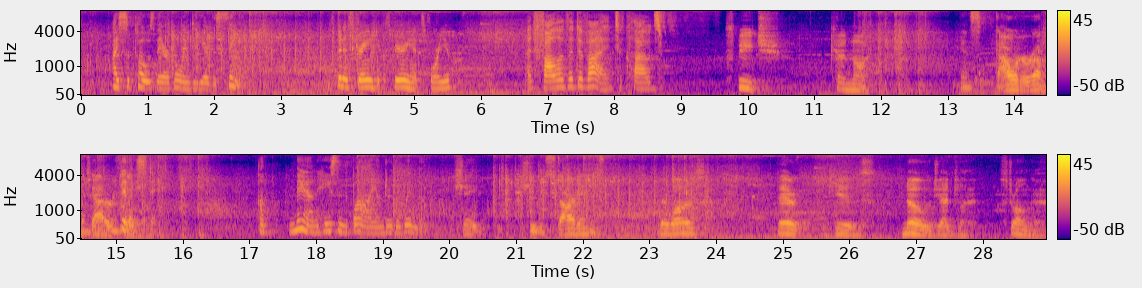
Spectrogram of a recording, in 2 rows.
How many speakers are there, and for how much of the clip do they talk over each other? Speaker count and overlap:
5, about 5%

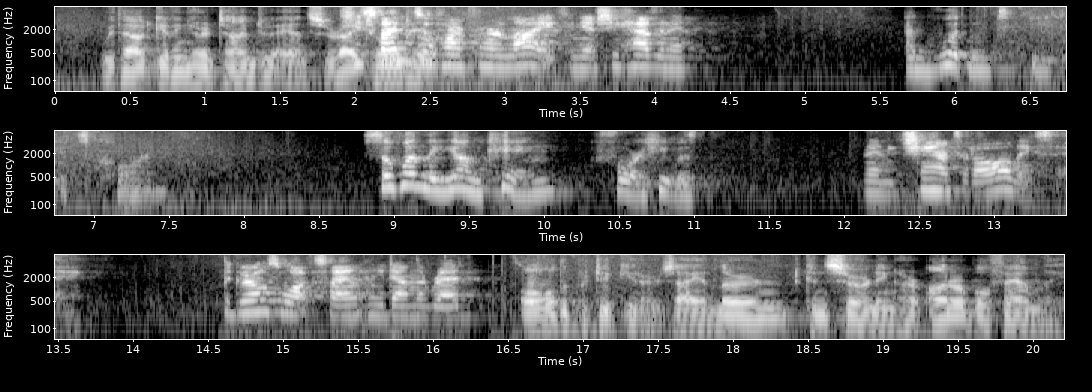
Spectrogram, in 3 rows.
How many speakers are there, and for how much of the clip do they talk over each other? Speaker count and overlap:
3, about 4%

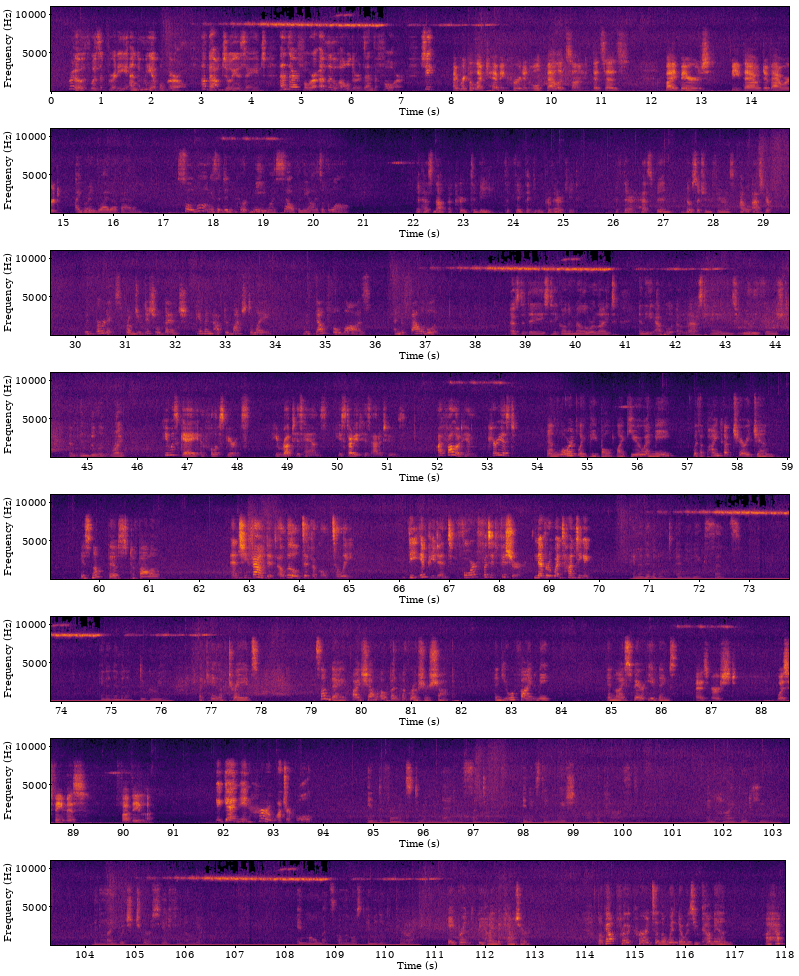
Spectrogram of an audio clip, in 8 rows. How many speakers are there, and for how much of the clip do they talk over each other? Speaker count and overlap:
10, no overlap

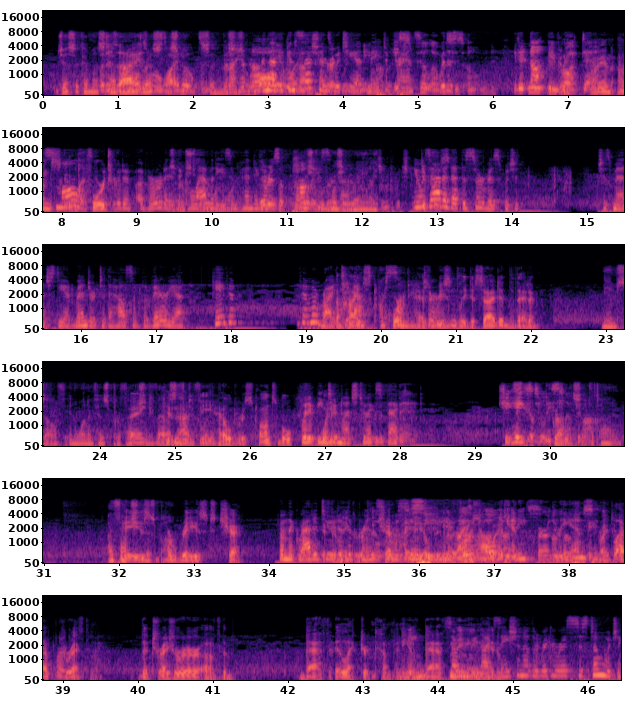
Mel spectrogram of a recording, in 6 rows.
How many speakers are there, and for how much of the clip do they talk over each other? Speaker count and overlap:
6, about 50%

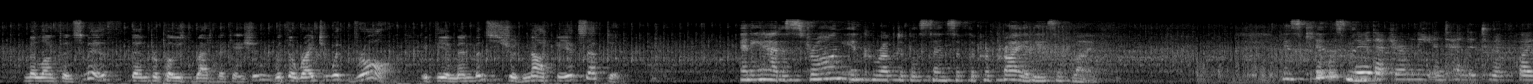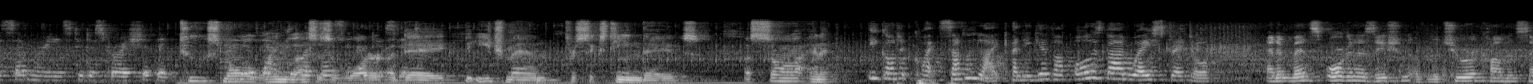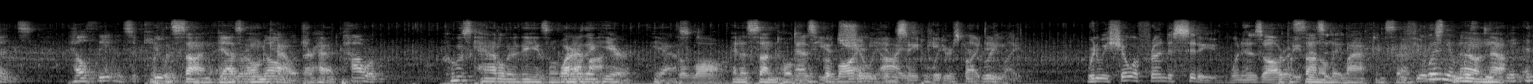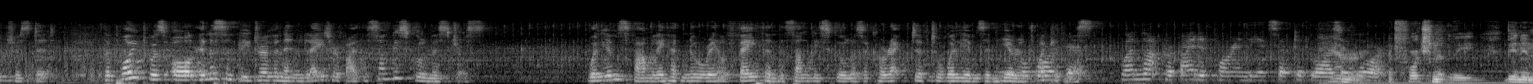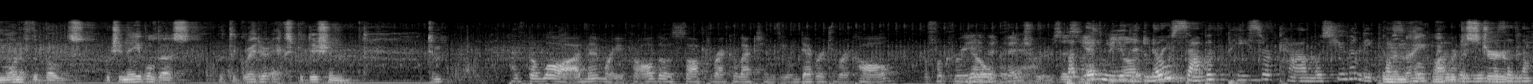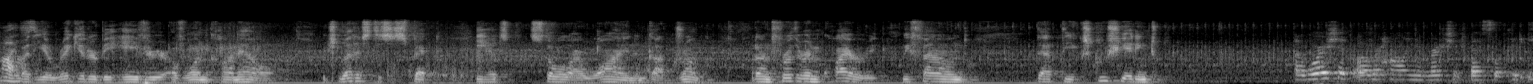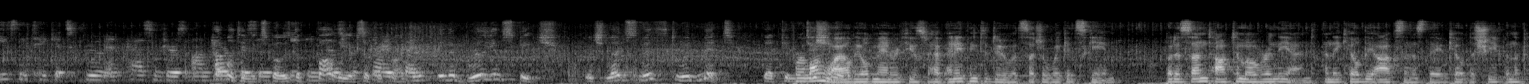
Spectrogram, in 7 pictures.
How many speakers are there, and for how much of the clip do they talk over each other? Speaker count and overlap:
9, about 21%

